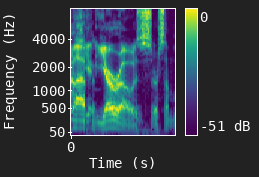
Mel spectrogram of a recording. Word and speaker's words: gyros: And dude, but I'm telling you, bro, she's Gyros are Greek, right? Yes, it is. Yes, it is. Yes, it is. Oh, my bad. The camera I think they're guy's pronounced laughing. Euros or something like that.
